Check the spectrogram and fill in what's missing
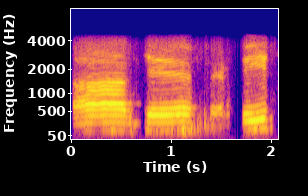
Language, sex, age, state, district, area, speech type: Hindi, male, 18-30, Rajasthan, Nagaur, rural, conversation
